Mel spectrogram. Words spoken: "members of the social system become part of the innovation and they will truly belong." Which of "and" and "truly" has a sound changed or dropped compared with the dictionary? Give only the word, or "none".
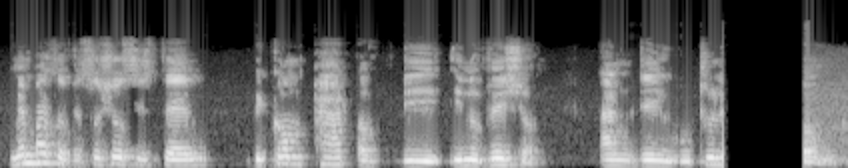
truly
